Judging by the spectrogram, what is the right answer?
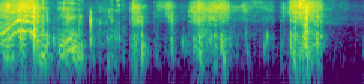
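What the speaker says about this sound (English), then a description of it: "how they come in this little container, and it's a zipper" Zipper on a small crochet blanket kit container being pulled open in several quick rasping bursts, close and fairly loud, with short pauses between pulls.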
